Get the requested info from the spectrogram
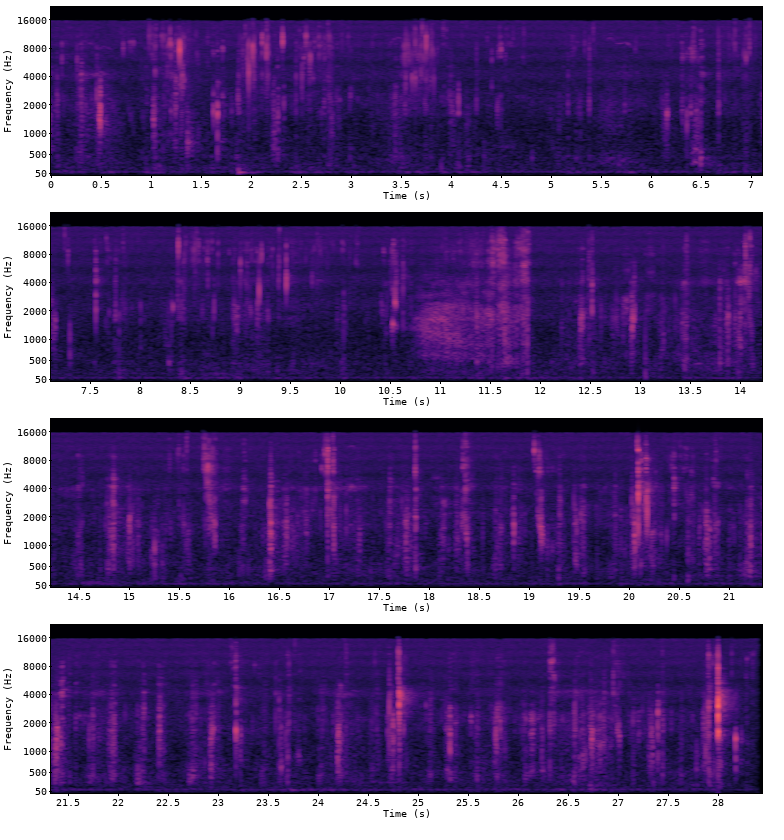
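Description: Close-miked chewing and wet mouth sounds of a man eating rice with chicken liver and gizzard curry by hand: many short smacks and clicks. About eleven seconds in, a denser rush of noise lasts about a second.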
